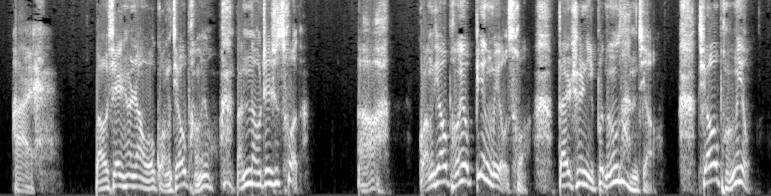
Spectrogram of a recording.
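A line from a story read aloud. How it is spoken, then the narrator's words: Sighing. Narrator (Chinese): 李山羊叹道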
